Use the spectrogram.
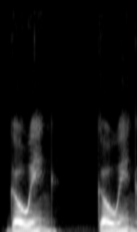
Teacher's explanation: Parfois, je saute le deuxième G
